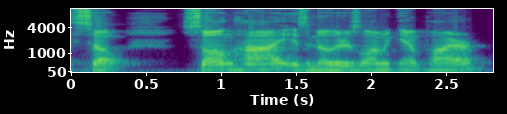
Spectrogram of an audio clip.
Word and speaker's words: Songhai: here on the map Sanai even though it's spelled a little differently is the eastern part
